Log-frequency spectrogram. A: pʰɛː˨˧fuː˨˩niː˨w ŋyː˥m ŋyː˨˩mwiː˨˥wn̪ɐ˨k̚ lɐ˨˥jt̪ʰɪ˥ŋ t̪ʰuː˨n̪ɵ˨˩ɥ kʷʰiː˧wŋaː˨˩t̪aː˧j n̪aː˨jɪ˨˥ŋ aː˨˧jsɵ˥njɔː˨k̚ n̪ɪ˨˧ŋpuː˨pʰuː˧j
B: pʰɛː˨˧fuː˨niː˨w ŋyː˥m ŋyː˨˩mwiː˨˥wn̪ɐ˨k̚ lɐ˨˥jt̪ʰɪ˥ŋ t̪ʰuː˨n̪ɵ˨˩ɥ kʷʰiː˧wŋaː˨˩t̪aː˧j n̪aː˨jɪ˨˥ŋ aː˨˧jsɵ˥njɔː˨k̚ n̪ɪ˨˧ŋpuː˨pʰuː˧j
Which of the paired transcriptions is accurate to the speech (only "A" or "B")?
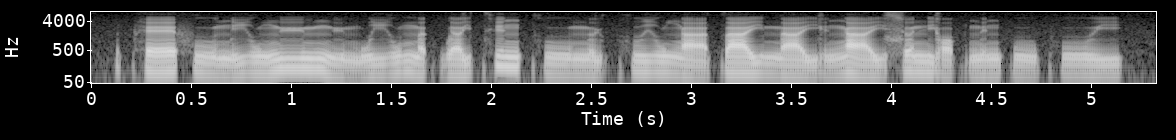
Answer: A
